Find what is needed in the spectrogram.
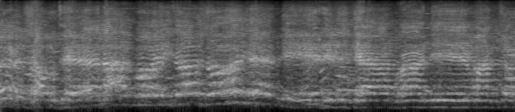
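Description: A group of men and women singing a far-western Nepali deuda folk song together, unaccompanied, several voices overlapping in a chant-like line with held notes.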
